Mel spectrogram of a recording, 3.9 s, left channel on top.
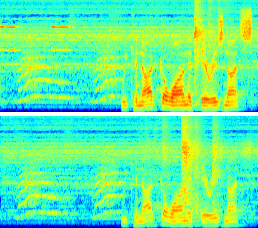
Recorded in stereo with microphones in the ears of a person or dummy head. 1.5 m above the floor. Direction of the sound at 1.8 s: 80° left.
